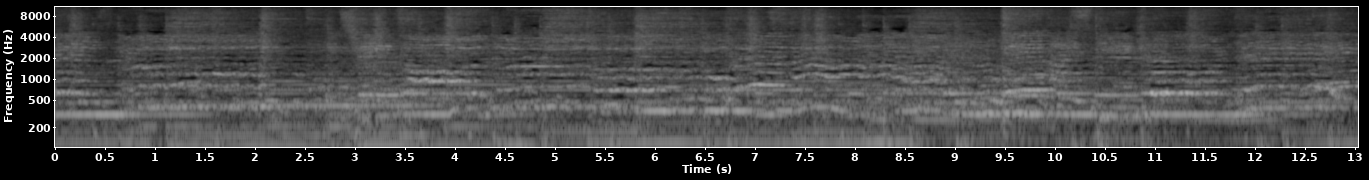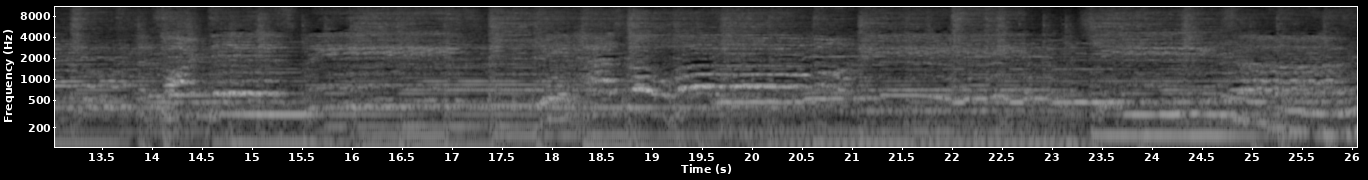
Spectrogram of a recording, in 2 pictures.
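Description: Worship team and congregation singing a gospel worship song with instrumental accompaniment, over sustained bass notes.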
